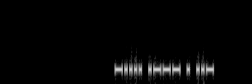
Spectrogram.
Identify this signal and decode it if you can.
Morse code, heard as a keyed tone, about 47 wpm, 700 Hz. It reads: 6JEU
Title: Four Challenging Letter-Number Combinations 50wpm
